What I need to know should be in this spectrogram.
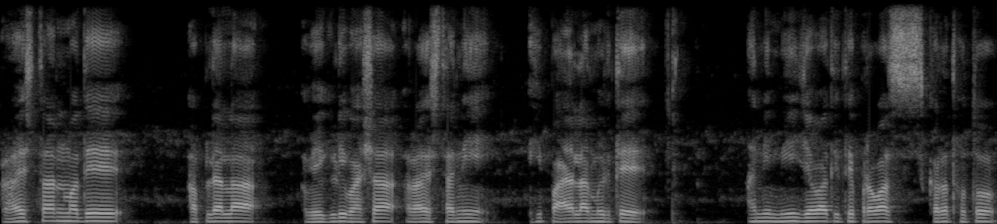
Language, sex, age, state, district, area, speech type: Marathi, male, 30-45, Maharashtra, Akola, urban, spontaneous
